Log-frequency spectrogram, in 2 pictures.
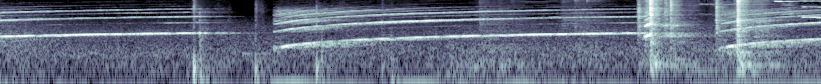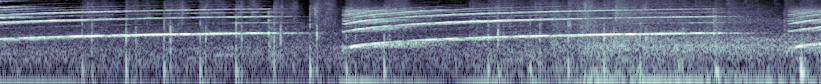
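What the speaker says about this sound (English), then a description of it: "please turn off that alarm since that's your job" A rising-and-falling wail of an electronic fire alarm blares in the video game Life is Strange, sweeping upward in three repeated cycles, loud and continuous, with a few sharp clatters in the middle.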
